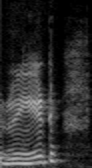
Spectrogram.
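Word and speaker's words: read: First form को हम बोलते हैं रीड, लेकिन सेकेंड फॉर्म में रीड को रेड में प्रोनाउंस करते हैं और थर्ड फॉर्म को भी रेड में प्रोनाउंस करते हैं।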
